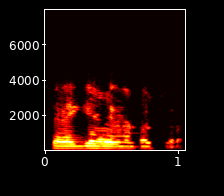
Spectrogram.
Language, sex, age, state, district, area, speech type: Kannada, male, 30-45, Karnataka, Belgaum, rural, conversation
